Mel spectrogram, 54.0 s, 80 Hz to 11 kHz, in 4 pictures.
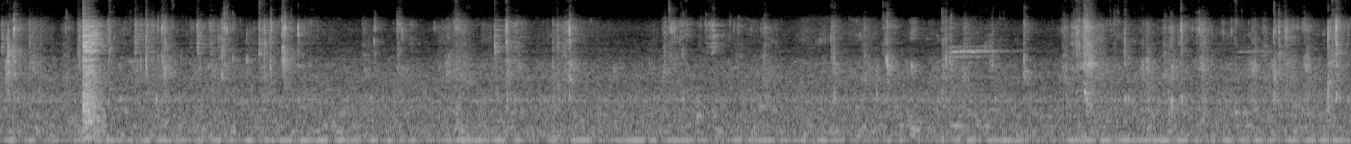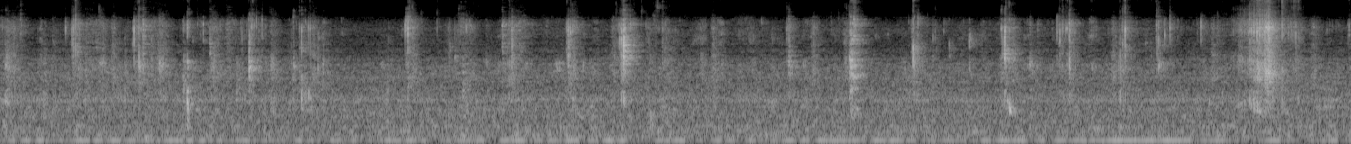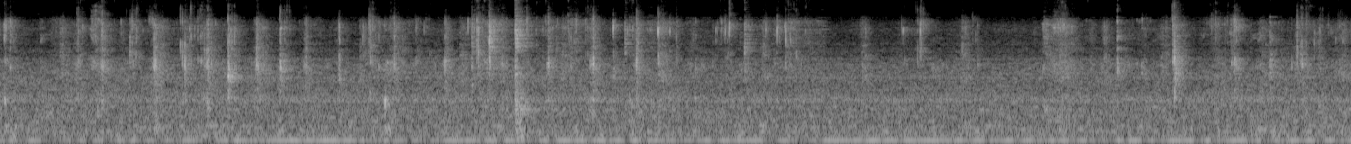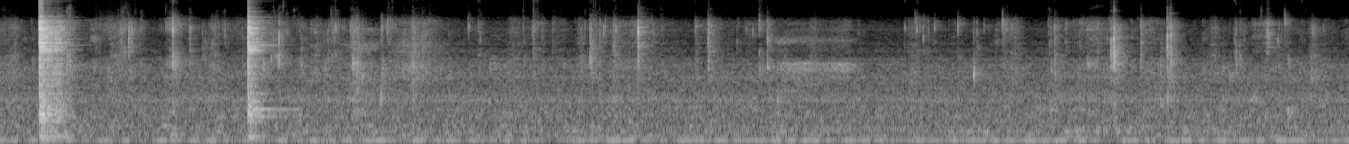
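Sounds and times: chewing and lip smacks: 0.0 - 54.0
wet squishing of rice: 0.0 - 54.0
low hum: 39.0 - 51.4.

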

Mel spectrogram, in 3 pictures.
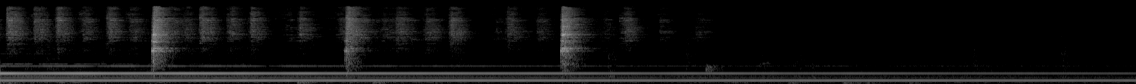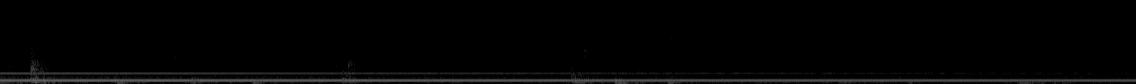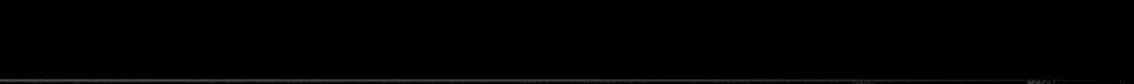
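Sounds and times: high jingling rattle: 0.0 - 8.8
metal percussion ringing: 0.0 - 15.2.

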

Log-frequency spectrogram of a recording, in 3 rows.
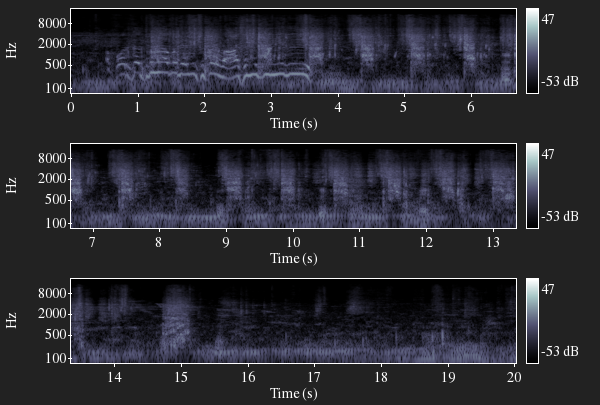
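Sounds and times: water splashing on concrete: 0.8 - 14.3
pigs grunting: 3.5 - 13.6.

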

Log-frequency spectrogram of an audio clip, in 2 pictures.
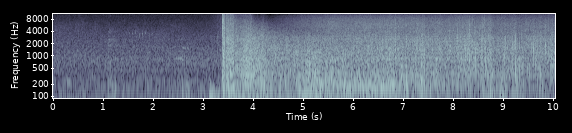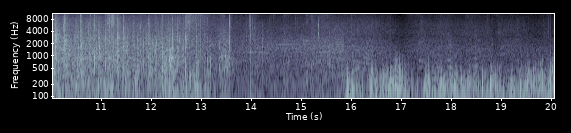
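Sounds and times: loud explosive blast: 3.2 - 10.9
water and ice rushing: 3.5 - 14.4
small ice impacts: 6.8 - 14.4.

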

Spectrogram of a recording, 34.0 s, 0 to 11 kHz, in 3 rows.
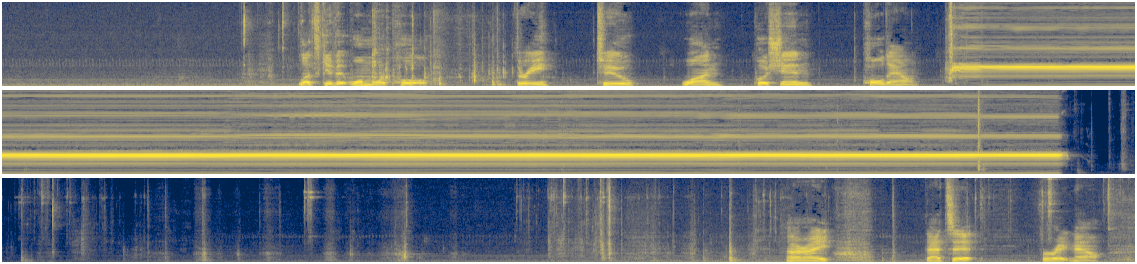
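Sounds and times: alarm horn tone: 9.4 - 22.1
keys jingling: 27.8 - 28.8.

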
